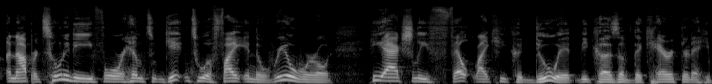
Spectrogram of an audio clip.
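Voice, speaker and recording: A man hosting a reaction commentary, speaking earnestly and a little preachily. He leans on "okay?" to drive each point home, at a middling pitch. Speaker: reaction video host. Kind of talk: commentary on played clips.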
